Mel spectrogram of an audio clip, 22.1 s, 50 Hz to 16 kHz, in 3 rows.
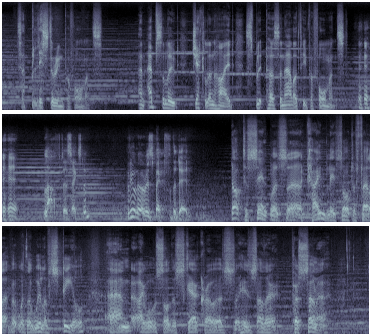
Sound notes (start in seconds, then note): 7.0 laughing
